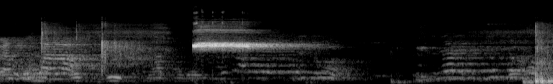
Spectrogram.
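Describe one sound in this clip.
Young men shout and call out in an echoing hall.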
